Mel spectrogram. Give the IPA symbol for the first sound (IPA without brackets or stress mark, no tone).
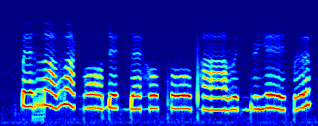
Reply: k͡p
